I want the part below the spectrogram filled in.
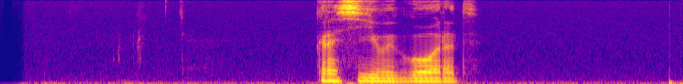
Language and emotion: Russian, positive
